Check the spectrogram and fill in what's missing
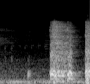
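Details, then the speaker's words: Single short, loud cough burst followed by the start of a second, from an adult woman sick with the flu, mainly head congestion. "Excuse me. And that's not a cough to flew around and whatever."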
